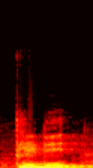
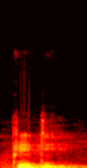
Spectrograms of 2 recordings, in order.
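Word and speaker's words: pretty: এরকম কিছু কিছু ওয়ার্ড আছে যেগুলো সরাসরি দুইটি ভাওয়েল নেই কিন্তু সেমি ভাওয়েল আছে, সে কারণে আমরা বলবো প্রিডি, আমরা বলবো না প্রিটি, প্রিডি।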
